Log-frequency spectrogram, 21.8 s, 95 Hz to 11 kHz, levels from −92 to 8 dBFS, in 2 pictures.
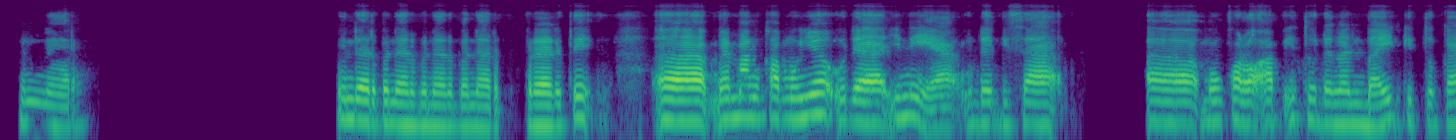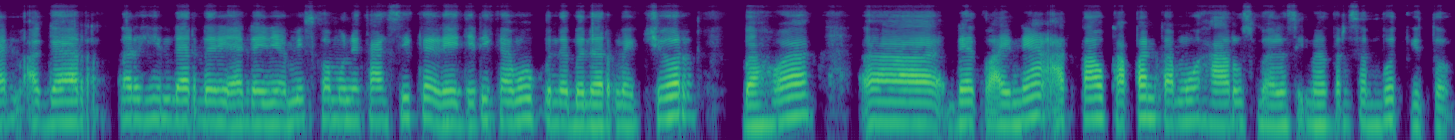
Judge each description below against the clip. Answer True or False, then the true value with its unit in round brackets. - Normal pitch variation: False (2.1 semitones)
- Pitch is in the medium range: True (175 Hz)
